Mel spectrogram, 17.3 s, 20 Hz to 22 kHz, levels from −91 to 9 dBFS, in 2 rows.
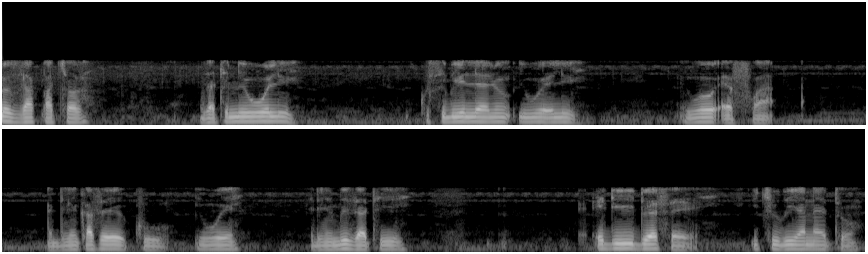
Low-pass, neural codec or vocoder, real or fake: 3.6 kHz; vocoder, 44.1 kHz, 128 mel bands every 512 samples, BigVGAN v2; fake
